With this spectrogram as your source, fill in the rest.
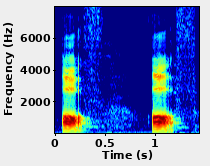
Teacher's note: very clearly the f sound no voice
